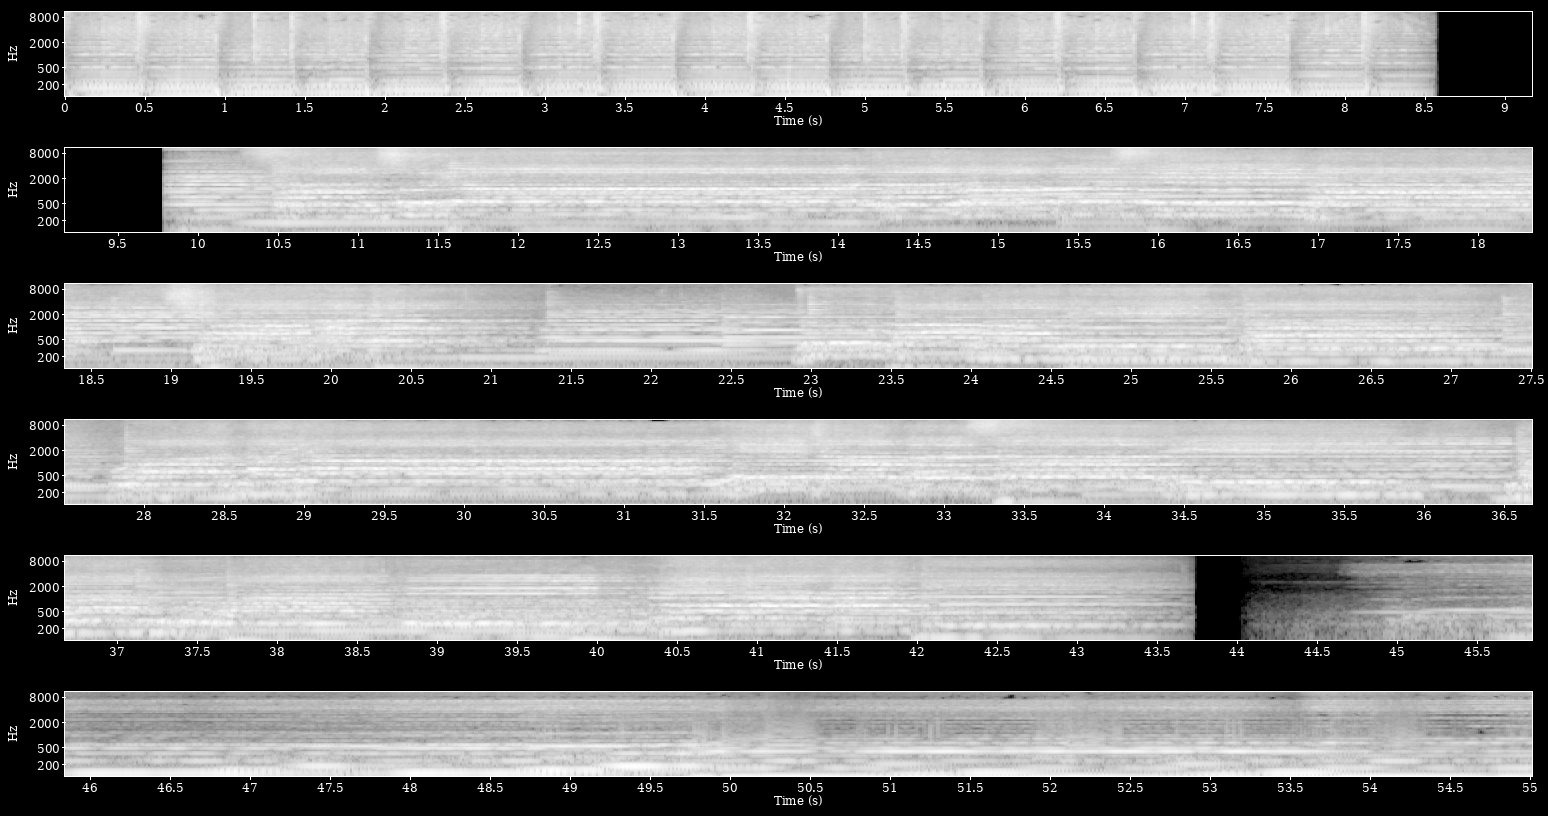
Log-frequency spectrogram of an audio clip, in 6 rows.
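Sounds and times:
choir singing: 9.8s - 43.4s
low accompaniment: 45.1s - 55.0s.

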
